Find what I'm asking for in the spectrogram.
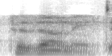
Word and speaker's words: Pisoni: I am very excited to be speaking with Adam Pisoni, who, I hope I said that right. I didn't even ask you. – Close enough. Pisoni. – Did I? Pisoni. Excuse me.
